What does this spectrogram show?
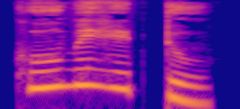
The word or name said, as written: ಗಬ್ಬುಹೊಡೆ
